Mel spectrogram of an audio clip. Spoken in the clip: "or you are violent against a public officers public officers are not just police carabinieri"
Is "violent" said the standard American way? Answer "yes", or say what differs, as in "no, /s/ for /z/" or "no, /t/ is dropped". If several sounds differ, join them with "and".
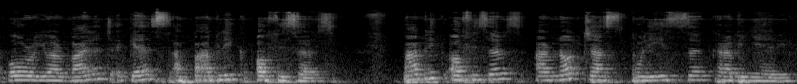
yes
